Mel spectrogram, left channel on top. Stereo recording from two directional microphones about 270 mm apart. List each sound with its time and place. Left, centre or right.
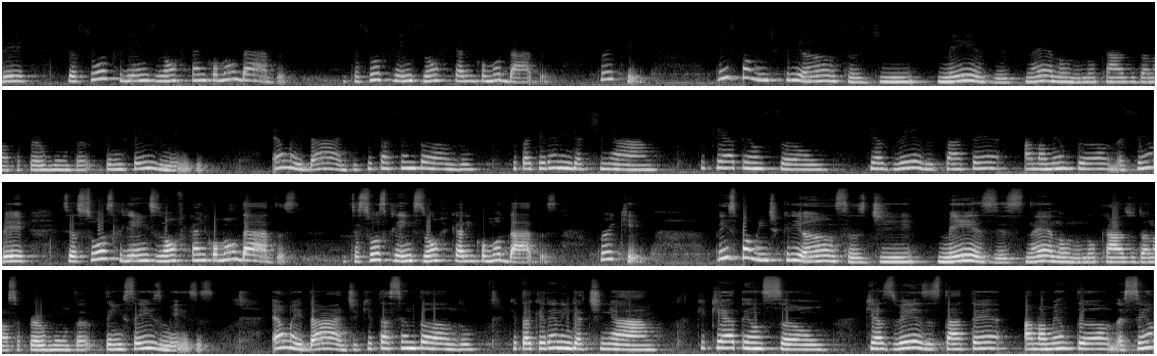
0.7 s a woman's voice: centre
4.7 s a woman's voice: right
5.0 s speech: centre
7.6 s speech: centre
8.1 s speech: centre
13.3 s a woman's voice: right
14.2 s speech: centre
17.6 s speech: centre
